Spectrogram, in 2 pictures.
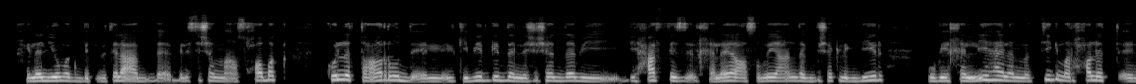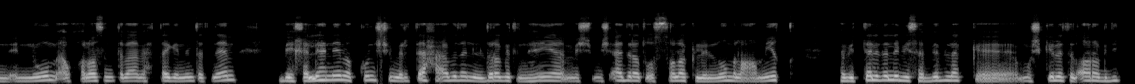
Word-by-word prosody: خلال 165 +2 +4
يومك 170 -2 +4
بت 145 0 -5
بتلعب 80 - 0
PlayStation 175 +3 +2
مع 155 -2 -2
أصحابك، 200 +2 0 0.5
كُلّ 215 +1 +4
التعرُّض 190 -2 +1
ال 145 +1 0
الكبير 155 +4 -1
جدًا 180 -1 +1
للشاشات 155 +3 +1
ده، 170 +1 +1
بي 155 -3 -1
بيحفّز 165 -1 0
الخلايا 160 +1 +1
العصبية 160 +1 +1
عندك 165 0 0
بشكل 165 +1 -2
كبير، 170 +7 0 0.5
وبيخليها 160 +5 +3
لمّا 160 -4 +2
بتيجي 215 +9 -2
مرحلة 180 +1 0 0.2
ال 145 -1 -3
النوم 165 +6 0
أو - - -3
خلاص 170 +2 -1
أنت 170 -2 -4
بقى 160 +1 -1
محتاج 160 +1 -2
إن 155 +1 +1
أنت 165 -1 -1
تنام، 175 +7 -2 0.4
بيخلّيها 160 +4 +3
إن 200 - 0
هي 210 - +3
ما 195 -3 +1
تكونش 195 +2 -4
مرتاحة 165 +2 -1
أبدًا 185 +1 0
لدرجة 165 +1 +1
إن 145 0 -3
هي 170 +2 -1
مش 155 0 -3
مش 160 -1 -5
قادرة 180 -1 0
توصَّلك 170 +2 +1
للنوم 155 +4 +1
العميق، 165 +4 -1 0.6
فبالتالي 160 +6 +2
ده 195 - +2
اللي 200 0 +4
بيسبِّب 170 0 0
لك 180 -1 -1
آآ، 75 0 -3
مشكلة 175 +3 -1
الأَرَق 180 +2 0
دي. 165 +3 -5
165 Hz, 160 wpm, -24 LUFS, 155-180 Hz, 0.6 s, خلال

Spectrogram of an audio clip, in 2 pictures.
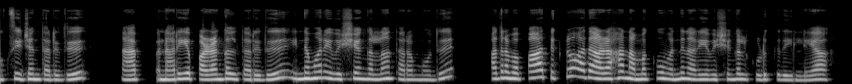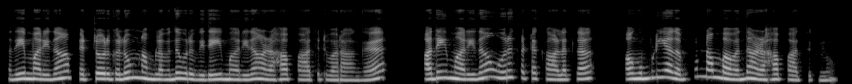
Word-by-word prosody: Oxygen 235 +1 +1
தருது, 220 +2 0 0.5
app 225 0 +1 0.2
நெறைய 250 +4 +4
பழங்கள் 235 +2 +4
தருது, 220 +1 0 0.2
இந்த 260 +2 +6
மாரி 295 -1 +3
விஷயங்கள்லாம் 250 +1 +1
தரம்போது 220 +3 -3 0.5
அதை 265 - 0
நம்ம 270 -2 +4
பார்த்துக்கிட்டோம். 330 +4 +2
அது 315 - +1
அழகா 260 +3 +4
நமக்கும் 245 +2 0
வந்து 250 +3 +3
நெறைய 230 0 +1
விஷயங்கள் 235 +1 -2
கொடுக்குது 225 -1 -5
இல்லையா! 205 +4 -1 0.4
அதே 240 +3 +1
மாரி 245 -3 +1
தான் 305 +2 0
பெற்றோர்களும் 255 +4 0
நம்மள 235 -3 +2
வந்து 265 +4 +1
ஒரு 240 - -1
விதை 220 +2 0
மாரி 220 -1 -3
தான் 255 - 0
அழகா 225 +1 -2
பார்த்துட்டு 215 +1 -8
வராங்க. 195 -1 -7 0.6
அதே 290 +4 +1
மாரி 235 -2 +1
தான் 340 +3 -2
ஒரு 330 - -2
கட்ட 275 -1 -8
காலத்தில 225 +2 -3 0.4
அவங்க 260 +1 +3
முடியாதப்போ 310 -3 -2
நம்ம 320 -3 0
வந்து 240 +5 0
அழகா 235 0 -1
பார்த்துக்கணும். 200 +1 -10
235 Hz, 160 wpm, -22 LUFS, 225-265 Hz, 0.6 s, இந்த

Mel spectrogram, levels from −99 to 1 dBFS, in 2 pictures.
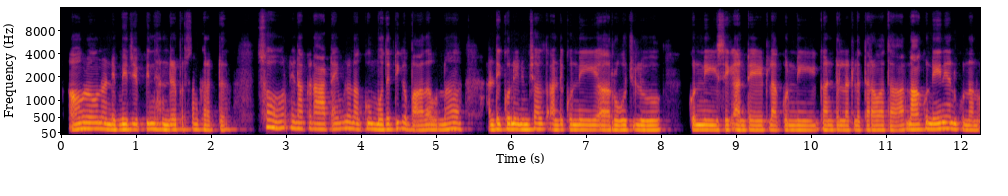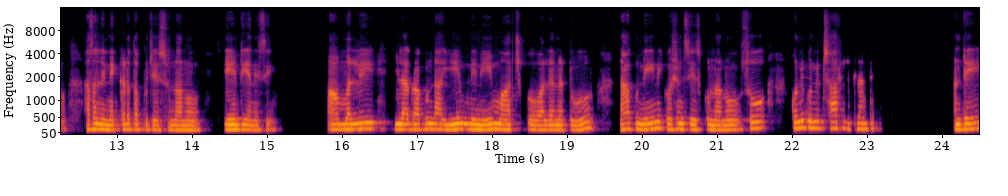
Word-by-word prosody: అవునవునండి. 165 -2 +3
మీరు 150 -1 +5
చెప్పింది 155 +1 0
100% 145 +1 0
కరెక్ట్. 135 -1 -4 0.5
సో, 215 - 0 0.3
నేనక్కడ 170 -2 -3
ఆ - - +1
టైంలో 170 +3 -2
నాకు 160 +1 -2
మొదటిగ 150 +4 0
బాధ 135 +1 -1
ఉన్నా, 145 +3 0 0.5
అంటే 140 +2 +3
కొన్ని 155 -1 +5
నిమిషాలు 150 +2 +2
త - - -7
అంటే 140 +1 0
కొన్ని 140 -1 +2 0.2
ఆహ్, 135 - +2
రోజులు 135 0 +2 0.6
కొన్ని 140 0 +4 0.2
సే 140 - 0
అంటే 130 0 0
ఇట్లా, 135 0 -3
కొన్ని 135 -1 0 0.3
గంటలట్ల 130 0 -1
తర్వాత, 135 0 -1 0.3
నాకు 145 +2 +2
నేనే 165 +3 +4
అనుకున్నాను. 135 -5 -2 0.3
అసలు 155 +2 +3
నేనెక్కడ 140 +1 0
తప్పు 145 0 -5
చేసున్నాను? 135 0 -1 0.5
ఏంటి? 145 0 +4
అనేసి. 130 +1 -6 0.8
ఆహ్, 150 0 +2
మళ్ళీ 155 +3 +3 0.4
ఇలా 150 -1 +5
కాకుండా 155 +1 +1 0.2
ఏం 160 - +4
నేనేం 145 +1 +4
మార్చుకోవాలన్నట్టు, 140 -2 -2 0.6
నాకు 160 +1 -3
నేనే 170 +4 +2
క్వషన్సేసుకున్నాను. 145 -3 0 0.2
సో, 175 - -1 0.5
కొన్ని 180 +2 +4
కొన్ని 185 -1 +1
సార్లిట్లాంటి 165 -3 -4 1.1
అంటే, 150 +1 +4
145 Hz, 125 wpm, -25 LUFS, 135-160 Hz, 1.1 s, మీరు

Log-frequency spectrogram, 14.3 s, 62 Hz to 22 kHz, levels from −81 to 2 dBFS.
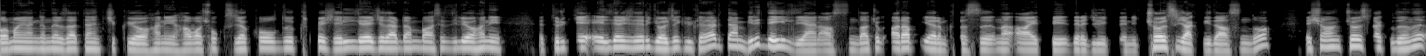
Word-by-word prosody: orman 140 +3 +3
yangınları 140 -1 -1
zaten 135 0 0
çıkıyor. 130 -2 0
Hani, 125 0 -2
hava 120 +2 0
çok 130 +2 -7
sıcak 135 +1 -2
olduğu 145 0 0
45-50 145 0 -1
derecelerden 150 0 +3
bahsediliyor. 145 0 0
Hani, 145 -2 0 0.5
Türkiye 145 +3 0
50 145 -1 +1
dereceleri 160 0 +3
görecek 145 +1 +2
ülkelerden 165 +4 0
biri 185 +4 0
değildi. 165 -8 +4
Yani, 115 0 0
aslında 115 +2 -6
daha 125 - +2
çok 145 +2 -6
Arap 145 0 +3
Yarım 130 -4 +1
Kıtası'na 125 +2 -3
ait 125 -2 +1
bir 120 -1 -1
derecelikti, 120 -2 -3
hani. 110 -1 -7
Çöl 165 0 +6
sıcaklığıydı 125 -6 +1
aslında 120 +4 -2
o. 195 +3 0 0.4
E, 140 - -1
şu 165 +4 -1
an 170 +1 0
çöl 180 +1 +2
sıcaklığını, 155 +3 -1
140 Hz, 170 wpm, -21 LUFS, 125-150 Hz, 0.5 s, Çöl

